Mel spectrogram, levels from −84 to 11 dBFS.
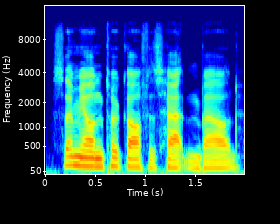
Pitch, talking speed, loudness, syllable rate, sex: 115 Hz, 210 wpm, -16 LUFS, 4.8 syllables/s, male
